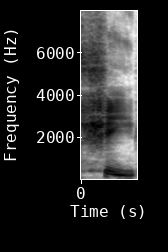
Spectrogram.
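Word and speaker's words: síd: uh she it looks like sid with a a father on the eye, but it's pronounced she like she for a woman, which is interesting, but there's no adequate translation of that word into modern English.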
